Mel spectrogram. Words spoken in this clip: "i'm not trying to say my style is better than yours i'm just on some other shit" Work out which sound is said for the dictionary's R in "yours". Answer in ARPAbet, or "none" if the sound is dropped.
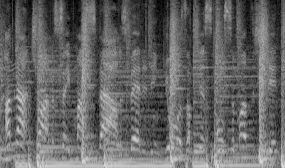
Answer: R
